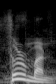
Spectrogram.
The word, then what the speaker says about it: Thurman: Yo lo estaba pronunciando Turman, pero no, me estaba diciendo el caballo que se pronuncia Thurman. Oh, como con Z, sí, sí, más ah, o menos. Con Z, como Thurman. Con el eh, acento bostoniano, ¿no?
